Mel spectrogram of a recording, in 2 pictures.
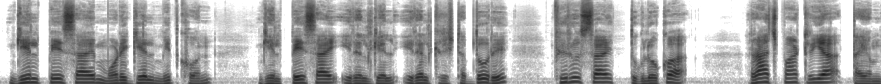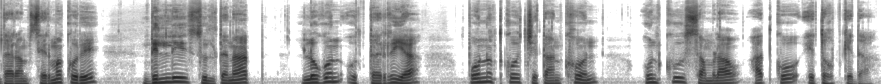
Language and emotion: Santali, neutral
